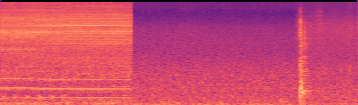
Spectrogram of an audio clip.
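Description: A power drill pre-drills wood for a suspended treehouse platform, its steady whine running loud for under two seconds before cutting off, followed by a quiet pause and a brief knock.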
